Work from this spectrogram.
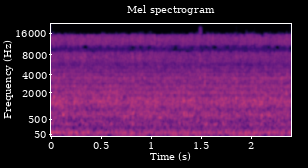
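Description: A backyard waterfall running, heard as a soft, even wash of flowing water that holds steady throughout with no voices.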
